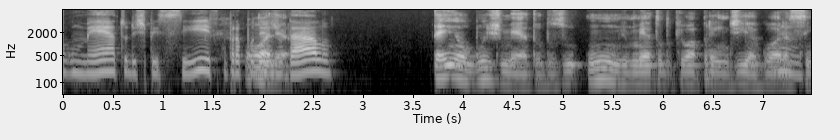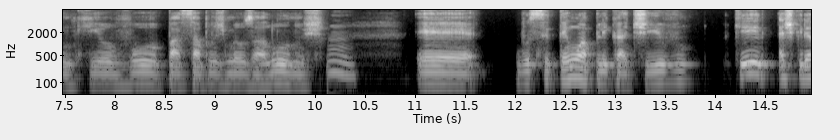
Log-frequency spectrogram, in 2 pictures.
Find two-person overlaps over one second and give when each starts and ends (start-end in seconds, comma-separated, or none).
none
